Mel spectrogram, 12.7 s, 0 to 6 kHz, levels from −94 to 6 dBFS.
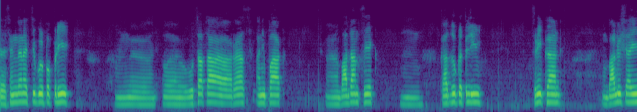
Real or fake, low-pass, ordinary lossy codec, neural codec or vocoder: fake; 5.4 kHz; MP3, 32 kbps; codec, 16 kHz, 2 kbps, X-Codec, WavLM features, trained on Multilingual LibriSpeech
